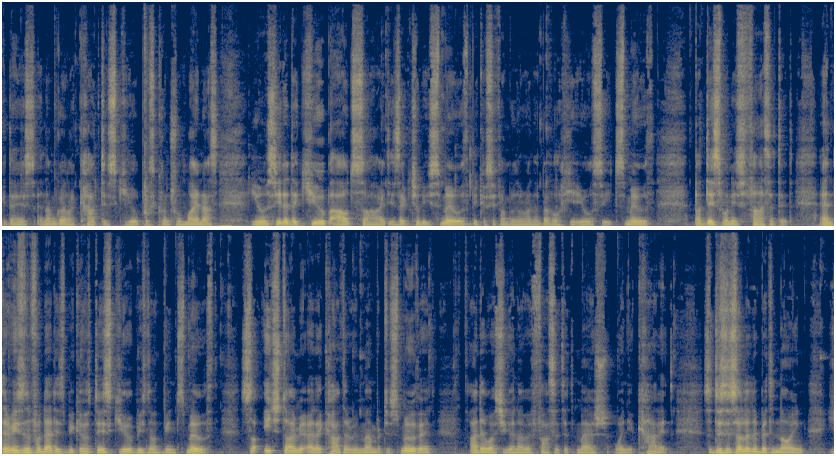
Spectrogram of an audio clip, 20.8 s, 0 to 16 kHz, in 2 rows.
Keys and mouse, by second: 0.0 Tab, 1.6 ctrl+KP_Subtract, 4.0-10.1 drag, 4.6 middle click, 4.6 right click, 4.9 Tab, 5.7 ctrl+b, 6.8 Tab, 10.1-15.6 shift+middle drag, 15.6-20.8 drag.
